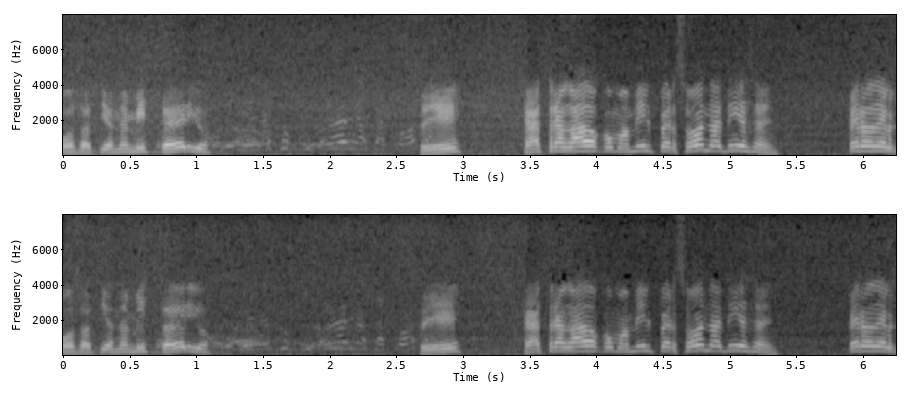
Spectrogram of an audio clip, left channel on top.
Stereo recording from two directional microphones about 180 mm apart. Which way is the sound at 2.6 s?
10° left (ahead or behind).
